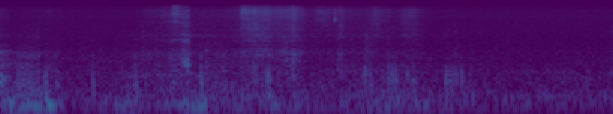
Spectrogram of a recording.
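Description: Near silence: room tone with a few faint small ticks and rustles.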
